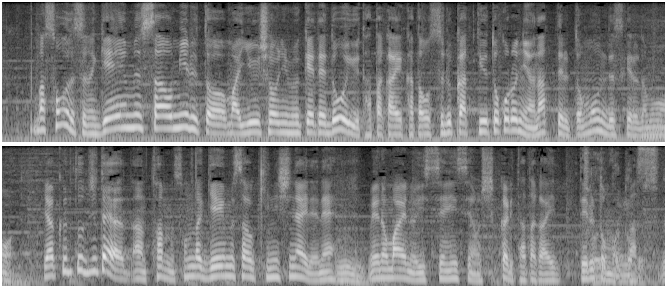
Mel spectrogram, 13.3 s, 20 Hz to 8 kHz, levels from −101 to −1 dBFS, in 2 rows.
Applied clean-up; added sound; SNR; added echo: none; none; none; none.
